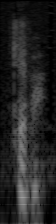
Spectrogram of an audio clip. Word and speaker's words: 게바: 베드로의 아람어식, 히브리식 발음이 게바입니다. 게바.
